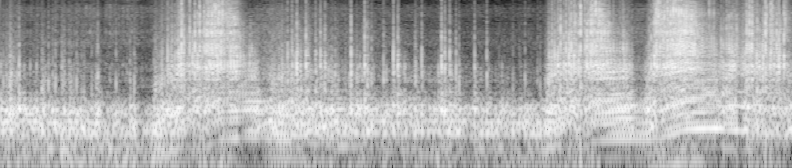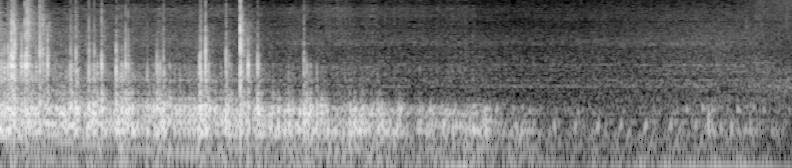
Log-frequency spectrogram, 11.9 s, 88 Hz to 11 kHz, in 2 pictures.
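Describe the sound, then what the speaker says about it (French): V8 engine of a 2013 Ford Mustang GT with a Roush exhaust, deep loud rumble with several sharp revving blips before settling into a lower idle, close up with no talk. "en écoutant les vocalises de ce V8 américain équipé d'un silencieux Rausch"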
